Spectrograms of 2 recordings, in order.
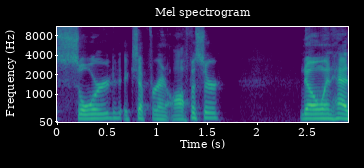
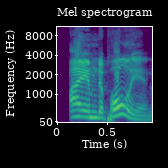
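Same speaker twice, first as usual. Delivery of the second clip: higher, louder self-announcement; mock grand proclamation; 6 semitones higher, 5 dB louder, faster than usual. Napoleon announcing himself to the customs inspector, mock proclamation. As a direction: proclaim it in mock earnest, imitating a would-be emperor.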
